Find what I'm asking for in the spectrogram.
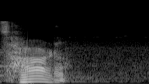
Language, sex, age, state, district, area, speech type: Marathi, male, 30-45, Maharashtra, Thane, urban, read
